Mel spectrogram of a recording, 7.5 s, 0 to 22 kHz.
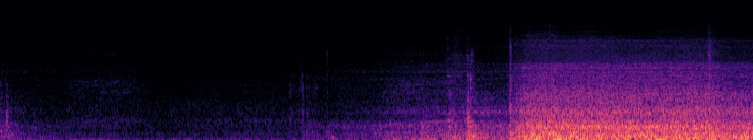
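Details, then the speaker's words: Abandoned Jaguar XJR-S with about 103,800 km, first battery connection, ignition on: quiet, then steady airy blower rush stepping up twice in loudness through all three fan speeds; heater blower works. "Okay, it has all 3 fan speeds, so that's really good."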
